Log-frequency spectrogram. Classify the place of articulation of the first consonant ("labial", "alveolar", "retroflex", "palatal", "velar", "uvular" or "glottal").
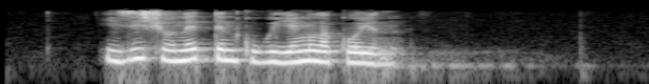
alveolar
